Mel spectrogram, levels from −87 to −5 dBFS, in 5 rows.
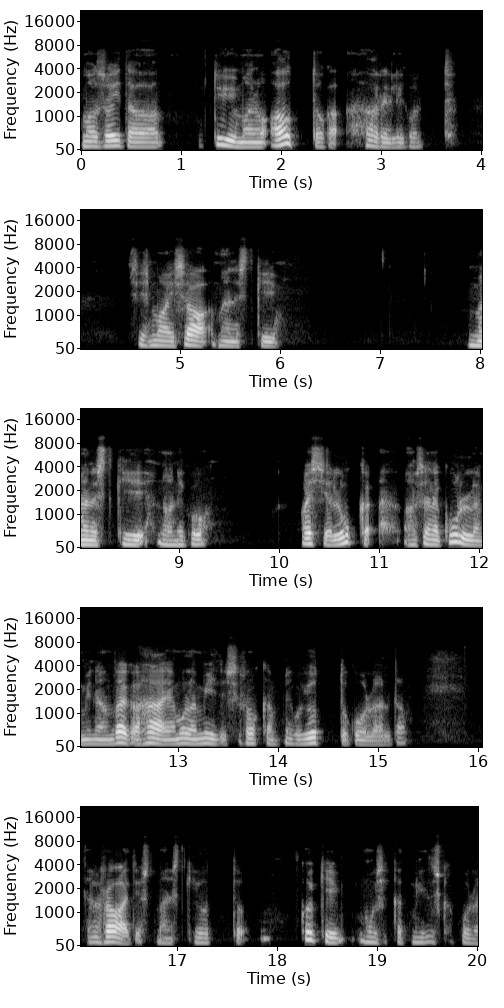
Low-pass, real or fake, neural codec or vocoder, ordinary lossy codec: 7.2 kHz; real; none; Opus, 32 kbps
